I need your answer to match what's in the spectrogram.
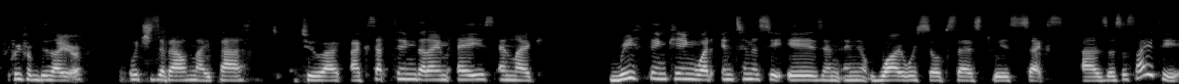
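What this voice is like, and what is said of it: French accent. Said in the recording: “It's a French accent. ... It's beautiful.”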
